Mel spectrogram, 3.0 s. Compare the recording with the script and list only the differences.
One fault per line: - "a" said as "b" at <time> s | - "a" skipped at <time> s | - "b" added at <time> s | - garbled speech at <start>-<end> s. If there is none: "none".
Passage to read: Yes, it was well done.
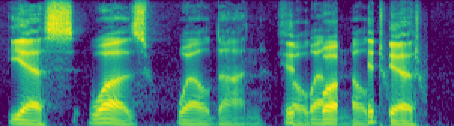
- "it" skipped at 0.5 s
- garbled speech at 1.8-2.9 s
